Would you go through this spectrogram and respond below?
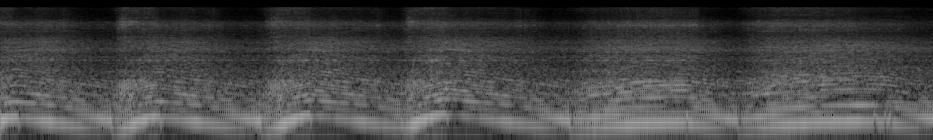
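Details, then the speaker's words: Rebuilt Yamaha Jupiter Z motorcycle engine revved in even blips, pitch rising and falling cleanly; the earlier rough klotok-klotok knocking is gone, now running smooth after the rebuild. "Suaranya udah lumayan halus, nggak ada suara klotok-klotoknya lagi ya."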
